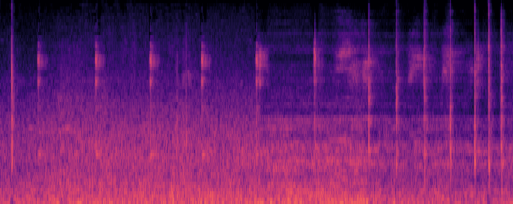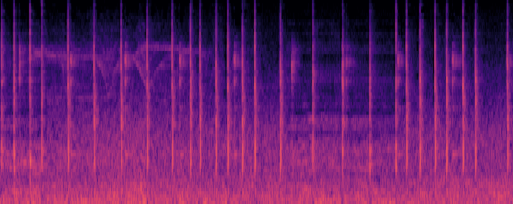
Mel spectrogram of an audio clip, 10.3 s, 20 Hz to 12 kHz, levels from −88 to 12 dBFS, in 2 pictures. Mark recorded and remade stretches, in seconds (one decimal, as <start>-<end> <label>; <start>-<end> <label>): 0.0-2.6 recorded; 2.6-5.6 remade; 5.6-8.0 recorded; 8.0-9.1 remade; 9.1-10.3 recorded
